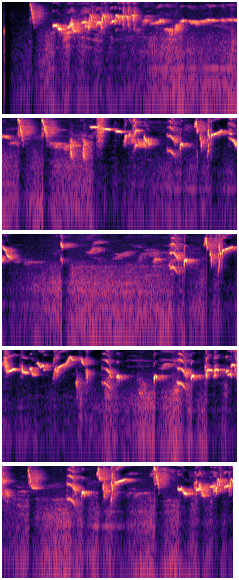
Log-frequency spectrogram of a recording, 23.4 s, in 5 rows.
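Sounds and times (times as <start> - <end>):
Oriental magpie-robin singing: 0.5 - 23.4.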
